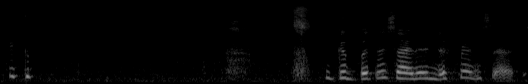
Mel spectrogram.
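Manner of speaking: fighting back tears while speaking; tearful. Real, not acted. Young woman close to tears, speaking of her distant dad. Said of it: "don't cry".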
